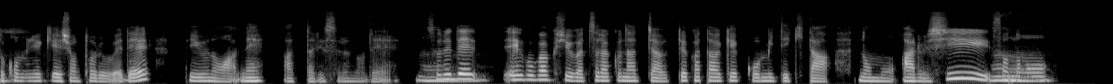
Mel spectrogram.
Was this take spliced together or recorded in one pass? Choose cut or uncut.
cut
